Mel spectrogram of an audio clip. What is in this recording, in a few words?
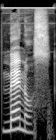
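"menos", Spanish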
